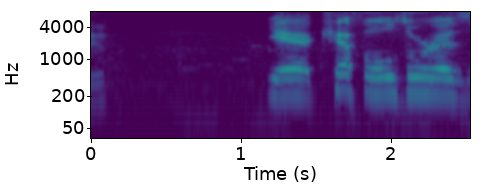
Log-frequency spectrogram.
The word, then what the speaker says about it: Keffels: um now uh first he what is it keffels is that how you say it yeah keffels or as like uh the ralpha male says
